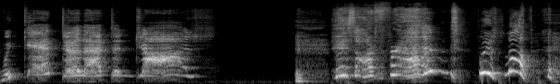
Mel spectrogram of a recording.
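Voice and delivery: put-on very high, slow, over-the-top pleading kid voice; melodramatic kid. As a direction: ham it up like a kid who's seen too many movies. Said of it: "really melodramatic".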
